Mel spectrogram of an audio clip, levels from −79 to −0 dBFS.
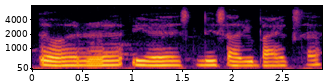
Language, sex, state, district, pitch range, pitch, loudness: Hindi, female, Delhi, New Delhi, 185-200 Hz, 190 Hz, -13 LUFS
